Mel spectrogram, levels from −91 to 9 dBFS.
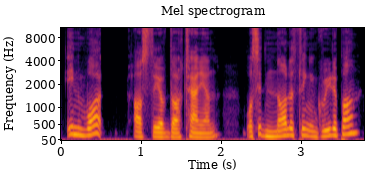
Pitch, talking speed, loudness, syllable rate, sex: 165 Hz, 205 wpm, -17 LUFS, 6.0 syllables/s, male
